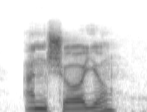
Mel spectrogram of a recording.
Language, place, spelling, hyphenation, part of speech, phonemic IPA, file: Occitan, Béarn, anchòia, an‧chò‧ia, noun, /anˈt͡ʃɔ.jɔ/, LL-Q14185 (oci)-anchòia.wav
- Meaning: anchovy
